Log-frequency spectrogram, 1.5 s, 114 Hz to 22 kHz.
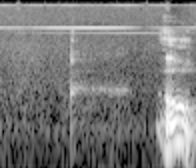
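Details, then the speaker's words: Murphy Type 350 television, first cold power-up, 10,000 V HT measured: thin steady high-pitched whistle; line output transformer running normally, with frame collapse and no sound. "okay so we've got 10 000 volts of ht at the moment so that's a sign and i can now hear the line output transformer running"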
